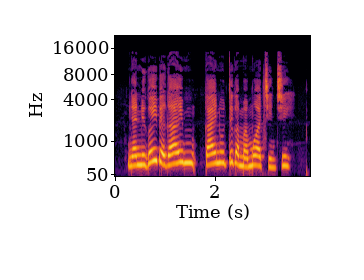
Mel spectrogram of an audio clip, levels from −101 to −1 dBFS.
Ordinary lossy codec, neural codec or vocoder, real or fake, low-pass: MP3, 64 kbps; none; real; 14.4 kHz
